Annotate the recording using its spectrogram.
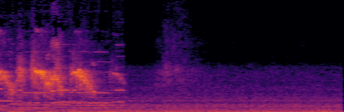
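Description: Small birds chirping in a quick twittering run for about a second and a half, then fading to a faint steady background.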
